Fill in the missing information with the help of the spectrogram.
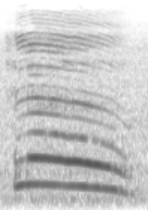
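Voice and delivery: high, drawn-out greeting; called-out hello. Shown as a demonstration. Coach showing students the hello they heard, called out. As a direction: float the word up high and hold it. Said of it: "heard yourself say hello".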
